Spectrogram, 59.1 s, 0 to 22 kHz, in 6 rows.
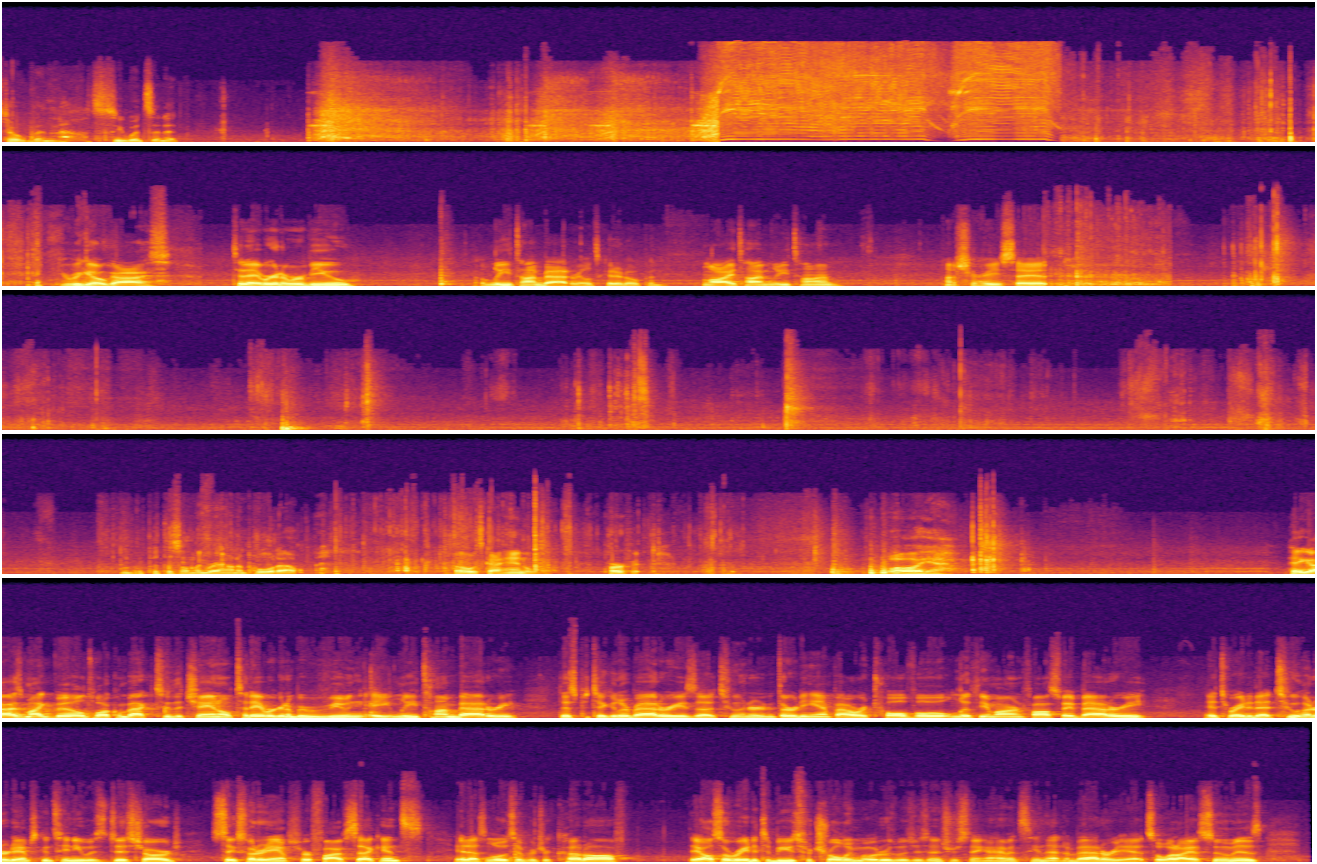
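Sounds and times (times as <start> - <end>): power tool motor whining: 2.4 - 8.1.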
